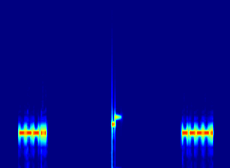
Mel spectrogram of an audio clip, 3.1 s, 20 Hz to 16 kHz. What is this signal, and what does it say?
Morse code, heard as a keyed tone, about 48 wpm, 700 Hz. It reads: 8 9
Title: Single Letter-Number Alt 50wpm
